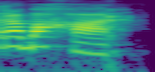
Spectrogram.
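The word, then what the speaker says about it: trabajar: есть начальными формами глаголов так как все глаголы в испанском заканчиваются на букву Р то инфинитив мы всегда будем читать старением на последний слог Ну например трабахар работать умер есть бибир жить везде тут ударение на последний слог Понятно Пишите в комментариях обязательно если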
